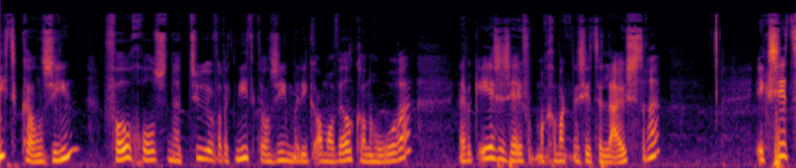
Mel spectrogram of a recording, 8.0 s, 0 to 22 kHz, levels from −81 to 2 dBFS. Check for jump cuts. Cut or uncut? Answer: uncut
